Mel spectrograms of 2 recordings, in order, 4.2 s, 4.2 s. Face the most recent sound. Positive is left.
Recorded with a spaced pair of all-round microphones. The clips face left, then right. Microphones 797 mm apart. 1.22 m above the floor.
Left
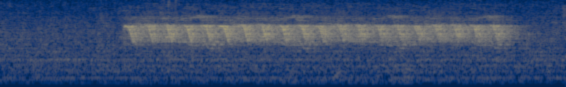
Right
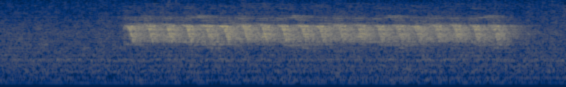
turn(degrees=-10)  # may be behind; listen again after turning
